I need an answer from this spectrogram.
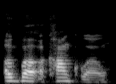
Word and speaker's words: Okonkwo: But Okonkwo is how you say that.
